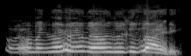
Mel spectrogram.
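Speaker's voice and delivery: high, whiny, mangled echo; mock viewer's reply. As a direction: whine it back like a reluctant pupil. Mimicking viewer repeating it.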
